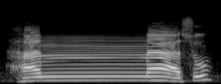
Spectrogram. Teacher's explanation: یا کے اوپر تشدید ہے، مضبوطی کے ساتھ پڑھیں گے، ہناسو، نون کے اوپر تشدید ہے تو آپ نے یہاں پر غنہ کرنا ہے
